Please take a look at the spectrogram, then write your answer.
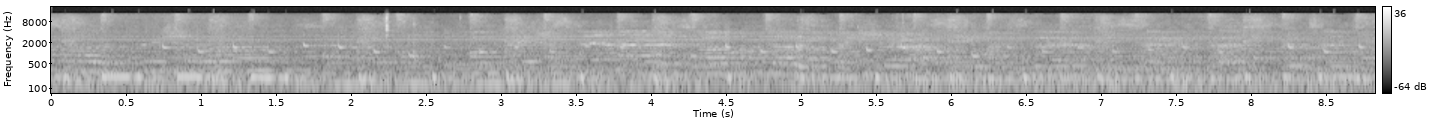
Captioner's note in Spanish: voces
